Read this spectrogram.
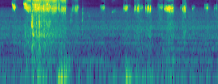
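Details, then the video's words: Black redstarts at a nest tucked under a roof over a front door, five chicks hatching; a loud, hissing high burst lasting under a second, followed by a run of short, sharp high-pitched peeps. "Black Redstart nest hatching over our frontdoor"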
